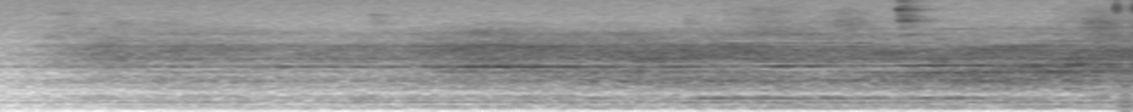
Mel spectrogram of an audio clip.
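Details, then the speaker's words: Simulated tinnitus from a documentary: a steady, rising roar like jet engines with a high whine, representing a woman's constant tinnitus heard inside her head in a quiet house with the windows closed. "l'armada n'est encore ni de survol d'appareils ce bruit c'est un acouphène"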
